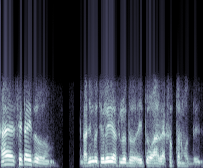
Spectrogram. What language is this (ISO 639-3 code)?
ben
